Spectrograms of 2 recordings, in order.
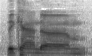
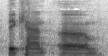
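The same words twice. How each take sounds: The two takes are said the same way.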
